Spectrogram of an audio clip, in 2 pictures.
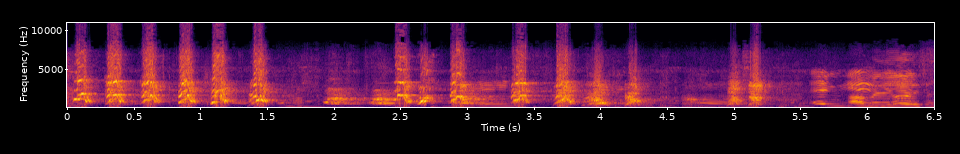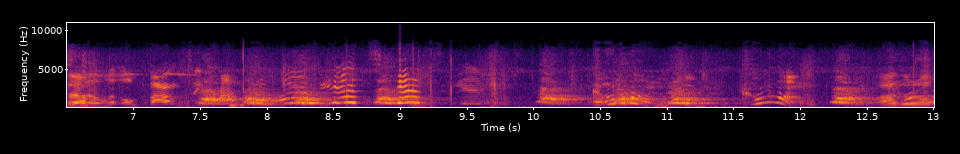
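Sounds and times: puppies yapping: 0.0s - 5.4s, 7.3s - 9.2s.

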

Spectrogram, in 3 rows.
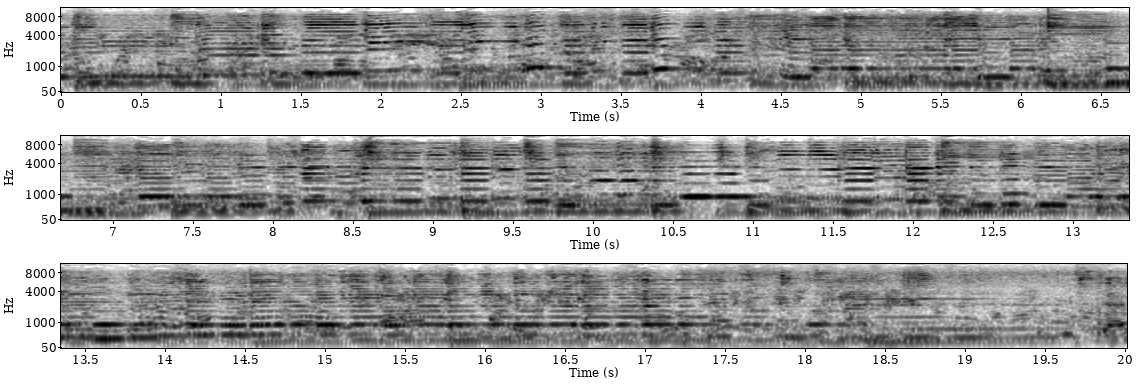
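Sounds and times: fiddle playing melody: 0.0s - 20.0s
strummed acoustic guitar: 0.0s - 20.0s.

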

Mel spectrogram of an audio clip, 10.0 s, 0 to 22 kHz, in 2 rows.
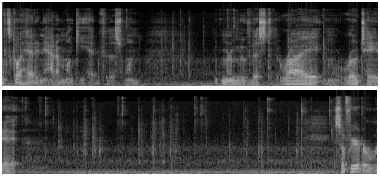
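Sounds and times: steady low hum: 0.0s - 10.0s
keyboard and mouse clicking: 5.5s - 9.5s.

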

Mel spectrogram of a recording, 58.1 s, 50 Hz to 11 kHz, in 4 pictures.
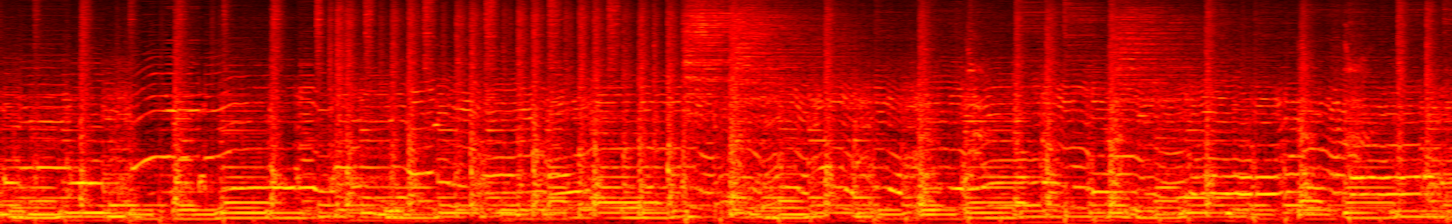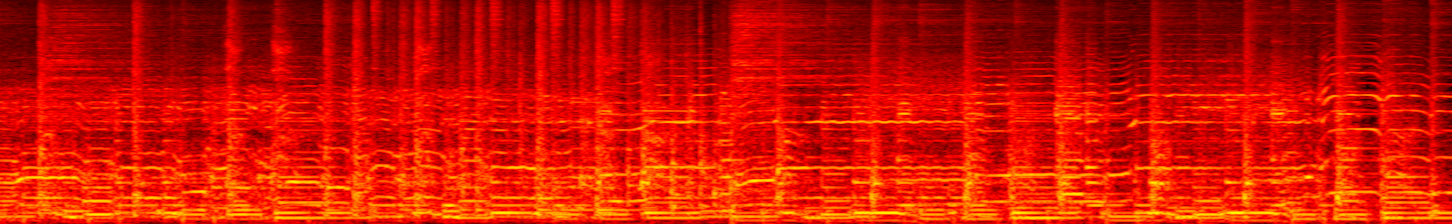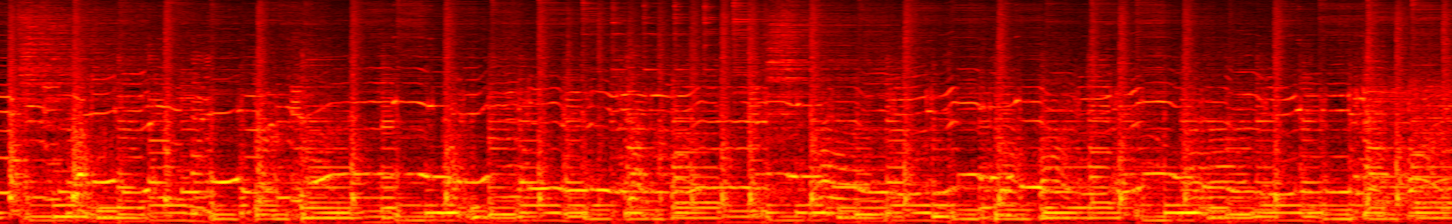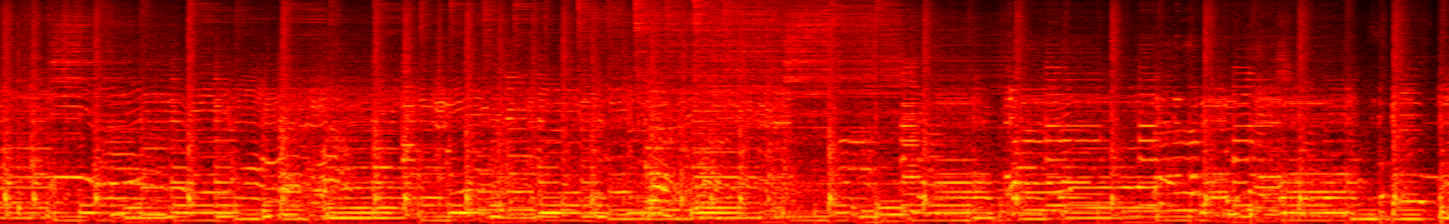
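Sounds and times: bass guitar: 0.0s - 58.0s
drum kit beat: 0.0s - 58.0s
lead electric guitar: 0.0s - 58.0s.

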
